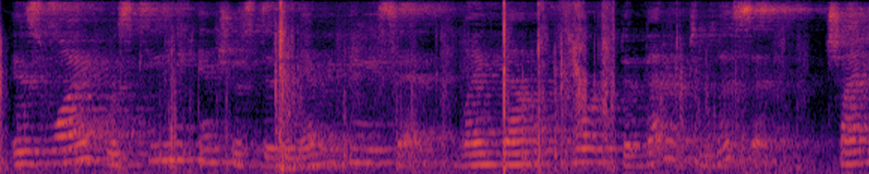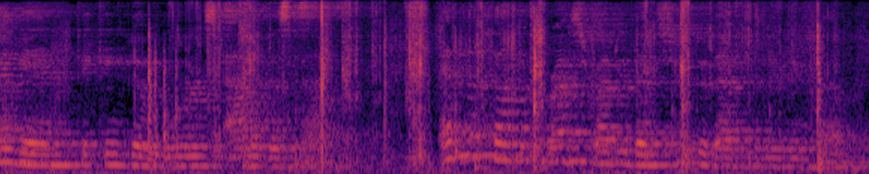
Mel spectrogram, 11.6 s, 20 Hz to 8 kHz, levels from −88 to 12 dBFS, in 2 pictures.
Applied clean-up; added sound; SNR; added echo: none; Tearing; 3 dB; reverberation time 1.2 s.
